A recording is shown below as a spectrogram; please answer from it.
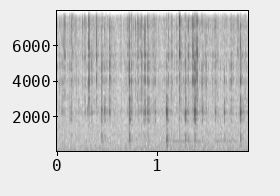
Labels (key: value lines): label: ambient
recorder: HydroMoth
